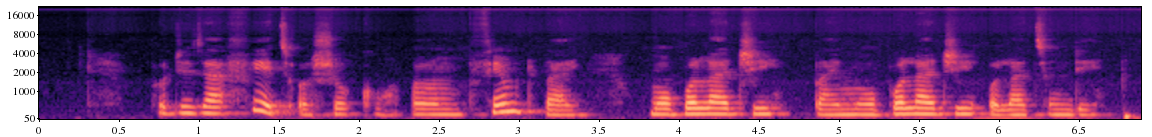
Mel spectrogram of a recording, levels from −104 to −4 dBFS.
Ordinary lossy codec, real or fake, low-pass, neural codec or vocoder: none; real; none; none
